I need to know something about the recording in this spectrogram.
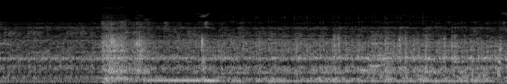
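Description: The diesel engine of a backhoe loader runs.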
